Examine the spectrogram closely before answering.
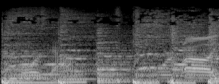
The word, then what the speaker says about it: Morgoth: I think it's just Morgoth. Yeah, you're right. It's Morgoth. I always like mispronounce his name for some.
